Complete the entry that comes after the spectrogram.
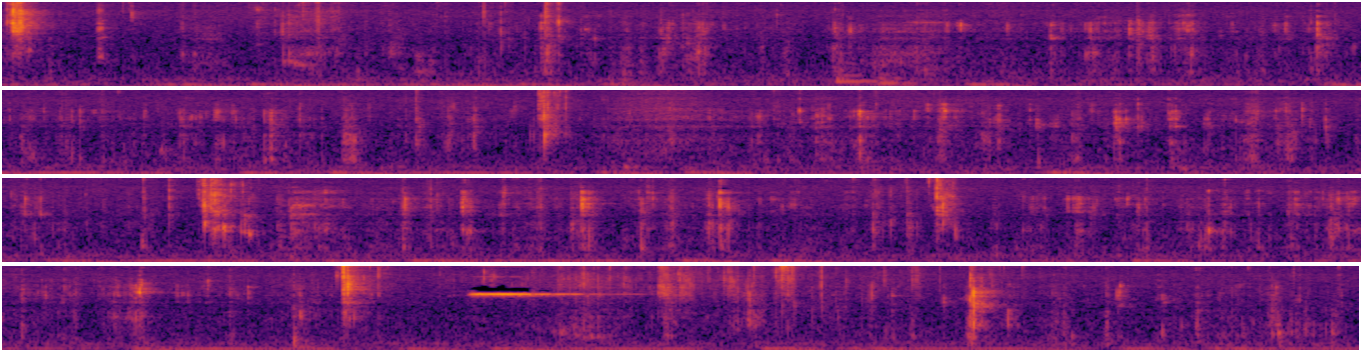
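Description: Close-miked chewing of soft baked lobster tail meat, with scattered small wet mouth clicks and smacks.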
